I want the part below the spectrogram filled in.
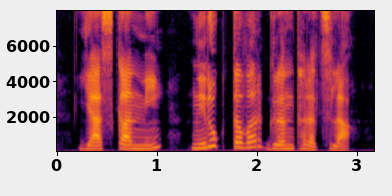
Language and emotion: Marathi, neutral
